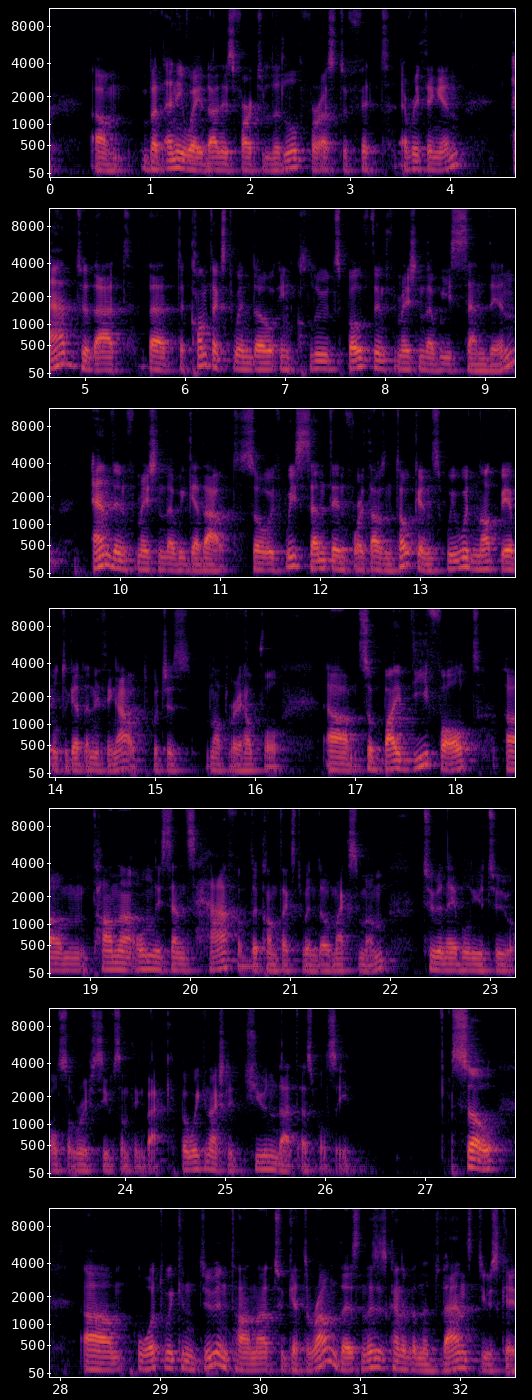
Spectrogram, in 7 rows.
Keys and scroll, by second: 28.7 Left, 29.4 Return.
